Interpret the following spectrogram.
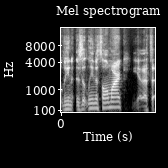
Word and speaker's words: Linus Ullmark: Not Linus, is it Linus Ullmark? Yeah, that's how you pronounce it.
